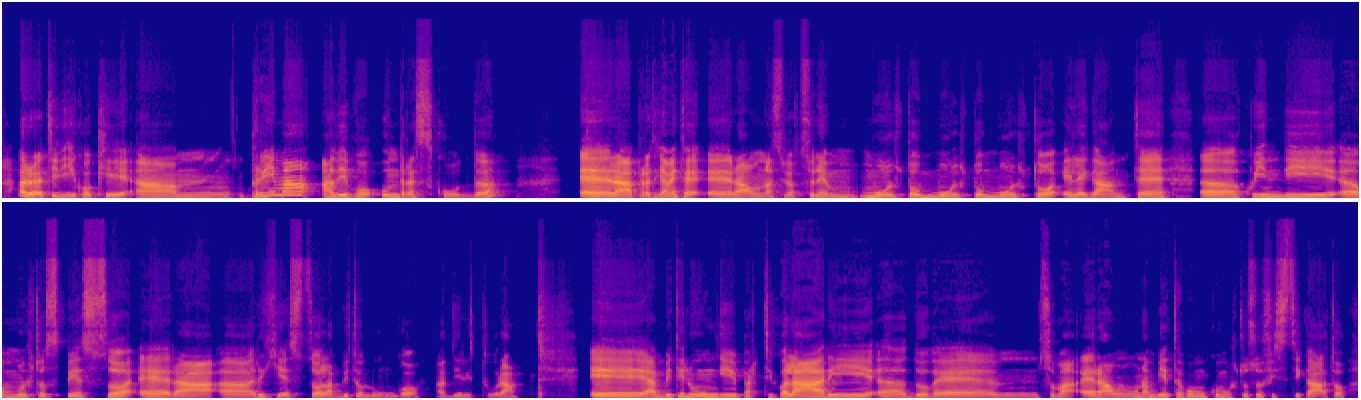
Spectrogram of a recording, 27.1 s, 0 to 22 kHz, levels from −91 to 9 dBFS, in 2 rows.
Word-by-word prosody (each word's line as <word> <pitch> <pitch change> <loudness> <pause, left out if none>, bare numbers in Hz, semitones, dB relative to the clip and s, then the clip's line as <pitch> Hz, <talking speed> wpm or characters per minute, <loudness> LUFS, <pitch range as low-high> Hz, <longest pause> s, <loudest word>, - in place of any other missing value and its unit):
Allora 290 -12 +8
ti 330 0 -4
dico 235 +1 -4
che, 215 -3 -2
uhm, 195 -5 -1 0.2
prima 390 +8 +2
avevo 205 -3 +1
un 215 -1 -2
dress 190 0 -4
code. 255 - -5 0.7
Era 210 -3 +9
praticamente 235 +8 0
era 195 -1 +2
una 190 0 -4
situazione 195 +2 -5
m 200 0 -9
molto, 220 0 -1
molto, 205 0 -4
molto 200 -1 -3
elegante. 190 +3 0 0.3
Uhm, 200 -1 +2
quindi, 230 -1 -1
uhm, 195 +1 0
molto 210 +1 -6
spesso 205 -1 -2
era, 170 -4 +2 0.4
uhm, 170 - -3
richiesto 205 -3 -5
l'abito 185 +2 -5
lungo, 170 0 -9
addirittura. 170 - -9 0.7
Ehm, 205 -2 +4
abiti 205 +6 -2
lunghi, 225 -2 -1
particolari, 200 -2 +3
uhm, 180 -1 -3
dove, 175 -4 -2
mhmm, 170 0 -15
insomma, 190 +1 -5
era 190 -2 +2
u 180 0 -8
un 195 -1 -7
ambiente 200 +3 -4
comunque 200 +1 -7
molto 190 +1 -10
sofisticato. 200 -2 -5
200 Hz, 100 wpm, -22 LUFS, 190-220 Hz, 0.7 s, Era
